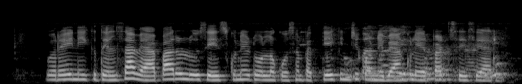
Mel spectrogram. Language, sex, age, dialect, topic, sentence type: Telugu, male, 18-24, Telangana, banking, statement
